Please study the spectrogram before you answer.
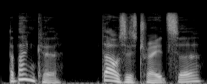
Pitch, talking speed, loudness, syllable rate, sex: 125 Hz, 175 wpm, -19 LUFS, 6.1 syllables/s, male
